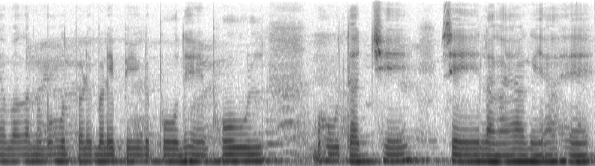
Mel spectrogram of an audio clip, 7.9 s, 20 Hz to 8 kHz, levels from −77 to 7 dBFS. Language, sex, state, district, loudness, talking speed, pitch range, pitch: Hindi, male, Jharkhand, Ranchi, -14 LUFS, 105 wpm, 115-120 Hz, 115 Hz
